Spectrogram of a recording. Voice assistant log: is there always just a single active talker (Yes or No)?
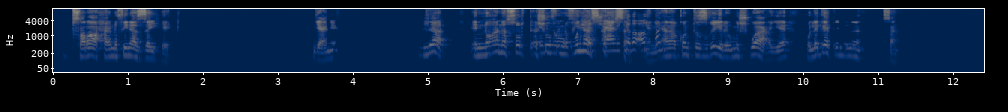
No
